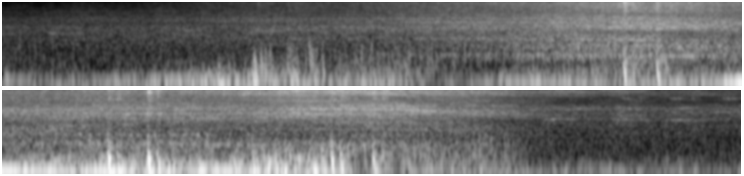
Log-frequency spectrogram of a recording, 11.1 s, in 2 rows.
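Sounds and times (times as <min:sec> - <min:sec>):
diesel train engine rumble: 0:00.0 - 0:11.0.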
